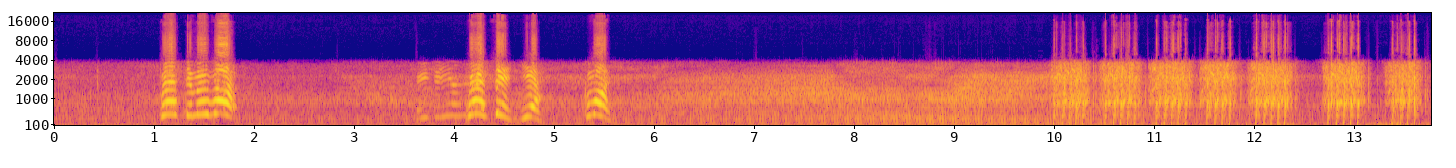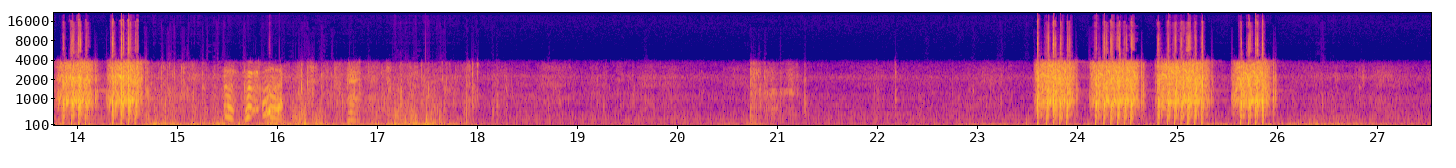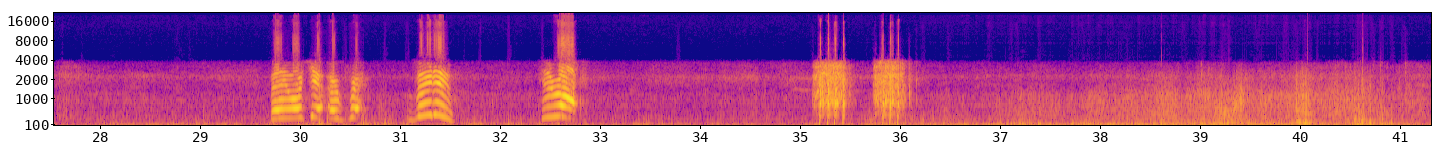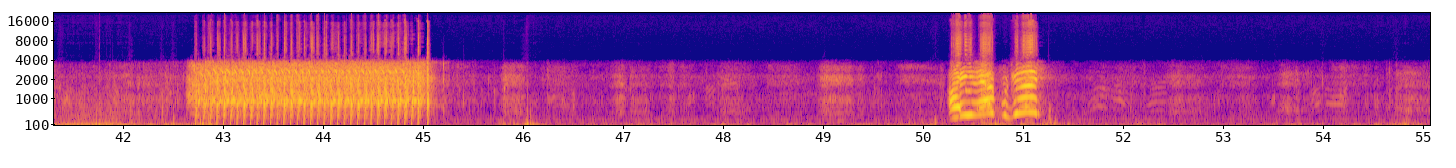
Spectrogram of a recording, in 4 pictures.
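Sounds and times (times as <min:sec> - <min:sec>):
wind rumble on microphone: 0:08.8 - 0:18.8, 0:22.2 - 0:45.0, 0:45.6 - 0:55.0
airsoft gun full-auto bursts: 0:10.0 - 0:14.8, 0:23.6 - 0:26.0, 0:35.1 - 0:36.2, 0:42.6 - 0:45.3.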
